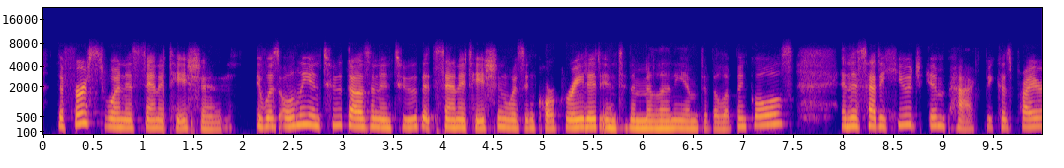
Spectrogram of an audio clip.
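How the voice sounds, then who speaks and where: Soft-spoken and at medium pitch, a woman talks at a fairly quick pace in a dry, close sound with no echo. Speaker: sanitation researcher. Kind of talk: webinar presentation.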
